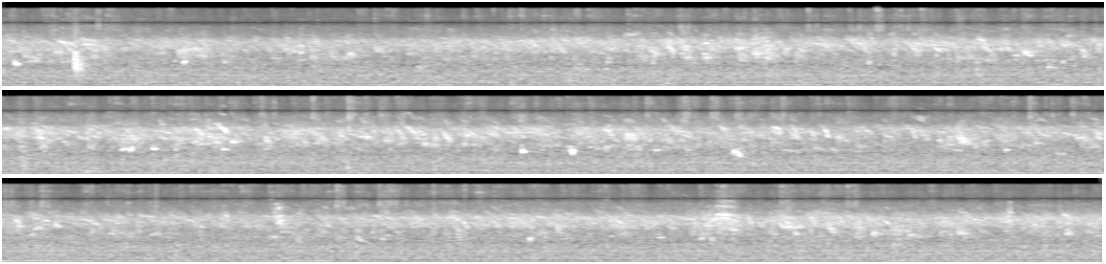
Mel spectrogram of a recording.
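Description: A large flock of young white Novogen parent-stock hens clucking and chattering together: many overlapping short calls at a steady level.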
